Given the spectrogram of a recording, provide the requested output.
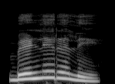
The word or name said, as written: ಬೆಳ್ಳೆರಲೆ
